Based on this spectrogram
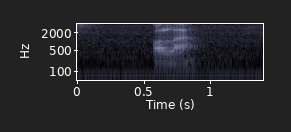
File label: hello, portuguese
